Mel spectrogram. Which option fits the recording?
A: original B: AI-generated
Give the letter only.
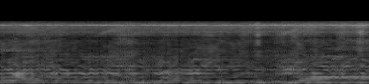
B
